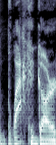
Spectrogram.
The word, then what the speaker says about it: blackguard: What you've been reading as a blackguard your whole lives is actually pronounced blackguard. That's real.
